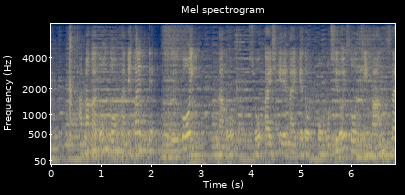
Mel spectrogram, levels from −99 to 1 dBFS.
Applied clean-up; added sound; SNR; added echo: none; none; none; reverberation time 1.6 s.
